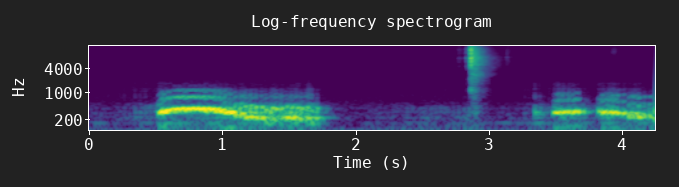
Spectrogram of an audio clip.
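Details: Female cat having her claws clipped, purring in uneven rumbling phrases, one with a slightly tonal rise and fall, broken by a single crisp snip of the clipper.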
